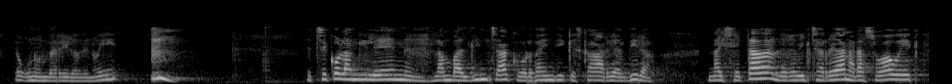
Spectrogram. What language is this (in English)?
Basque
